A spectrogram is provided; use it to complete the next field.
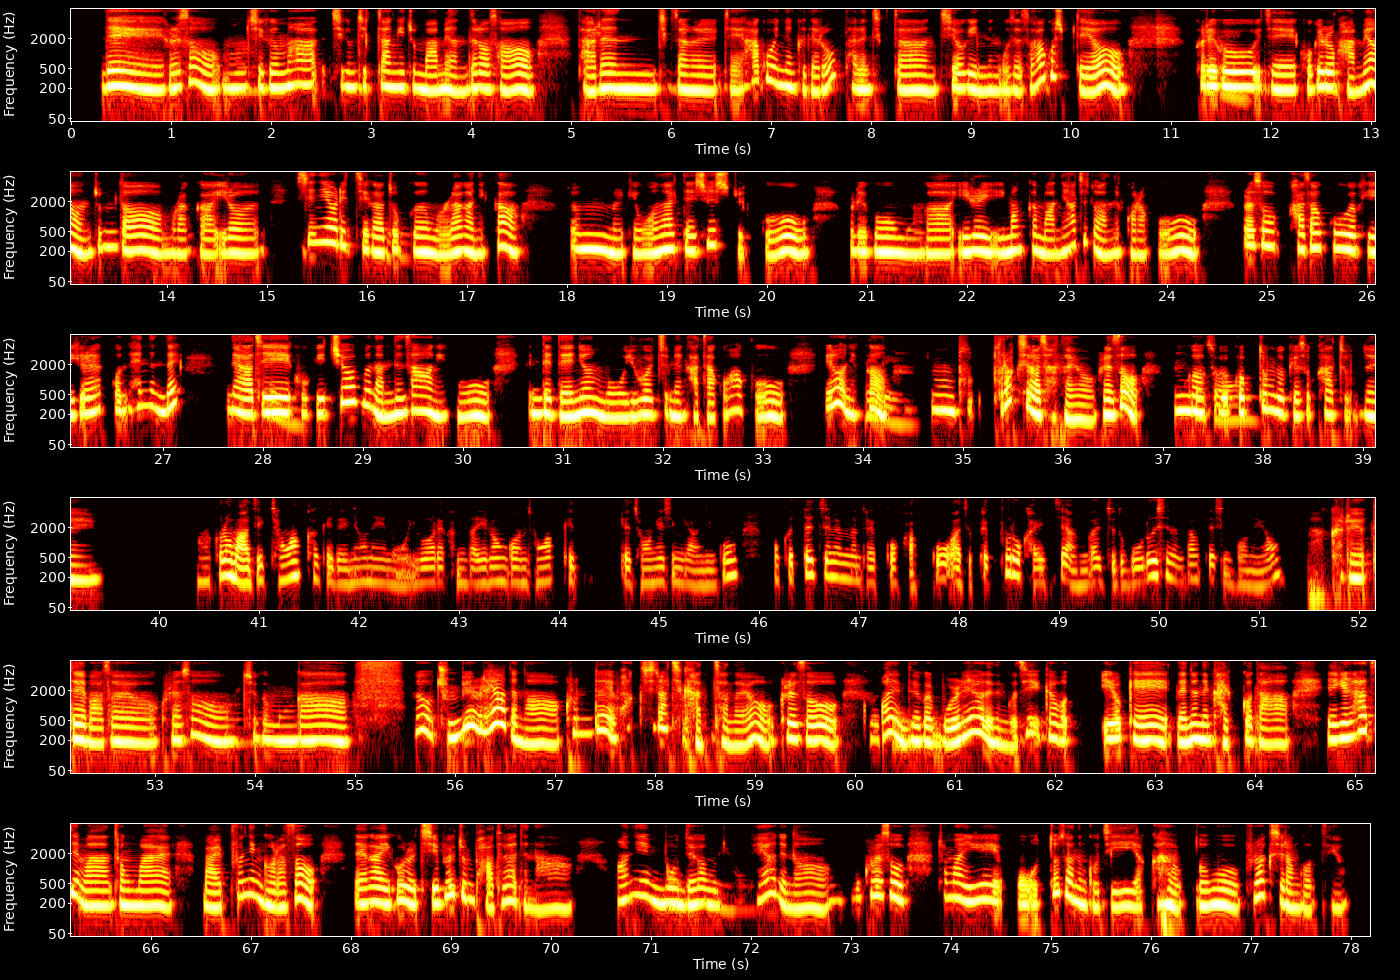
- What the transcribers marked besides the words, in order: in English: "Seniority가"; laughing while speaking: "불확실하잖아요"; teeth sucking
- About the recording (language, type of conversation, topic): Korean, advice, 미래가 불확실해서 걱정이 많을 때, 일상에서 걱정을 줄일 수 있는 방법은 무엇인가요?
